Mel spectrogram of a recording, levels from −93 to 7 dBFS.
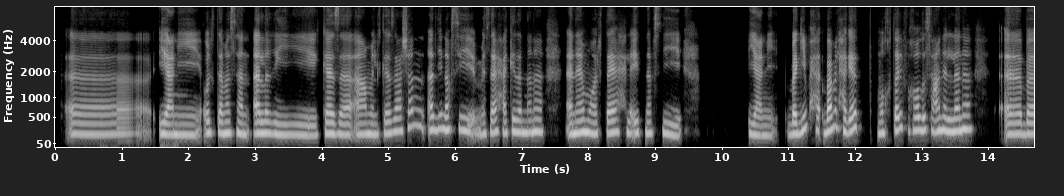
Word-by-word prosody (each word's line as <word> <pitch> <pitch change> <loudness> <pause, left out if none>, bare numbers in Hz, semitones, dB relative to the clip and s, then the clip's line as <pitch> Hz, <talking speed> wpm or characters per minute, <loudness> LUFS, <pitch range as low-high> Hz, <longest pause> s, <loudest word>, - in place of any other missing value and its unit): آآ 185 - -4
يعني 180 -1 +1
قُلت 210 +1 -2
مثلًا 205 -1 +1
ألغي 180 -4 0
كذا، 190 -2 +2
أعمل 185 0 -1
كذا، 205 +4 -1
عشان 310 +5 -3
أدّي 260 +2 +2
نفسي 255 -2 0
مساحة 205 +1 -1
كده 225 +1 +1
إن 215 -1 +2
أنا 225 +1 +1 0.4
أنام 210 +3 +5
وأرتاح، 205 +2 0
لقيت 205 +1 -2
نفسي 200 -4 -2 1.0
يعني 170 -4 -2
باجيب 195 +10 +3
ح 245 - -3
باعمل 255 +7 +4
حاجات 275 +5 +1 0.2
مختلفة 245 +6 -1
خالص 250 +1 +1
عن 235 +3 +2
اللي 235 -1 +4
أنا 270 +2 +2 0.5
آآ 190 +1 +2
ب 190 - -3
205 Hz, 125 wpm, -23 LUFS, 185-235 Hz, 1.0 s, أنام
